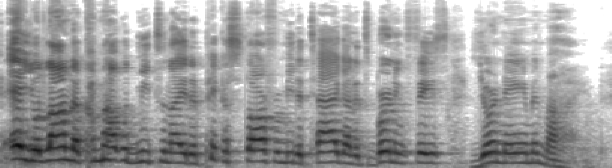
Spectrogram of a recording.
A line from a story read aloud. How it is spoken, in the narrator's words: Willie shook up and shouted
